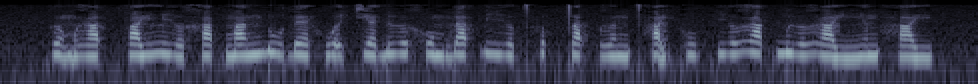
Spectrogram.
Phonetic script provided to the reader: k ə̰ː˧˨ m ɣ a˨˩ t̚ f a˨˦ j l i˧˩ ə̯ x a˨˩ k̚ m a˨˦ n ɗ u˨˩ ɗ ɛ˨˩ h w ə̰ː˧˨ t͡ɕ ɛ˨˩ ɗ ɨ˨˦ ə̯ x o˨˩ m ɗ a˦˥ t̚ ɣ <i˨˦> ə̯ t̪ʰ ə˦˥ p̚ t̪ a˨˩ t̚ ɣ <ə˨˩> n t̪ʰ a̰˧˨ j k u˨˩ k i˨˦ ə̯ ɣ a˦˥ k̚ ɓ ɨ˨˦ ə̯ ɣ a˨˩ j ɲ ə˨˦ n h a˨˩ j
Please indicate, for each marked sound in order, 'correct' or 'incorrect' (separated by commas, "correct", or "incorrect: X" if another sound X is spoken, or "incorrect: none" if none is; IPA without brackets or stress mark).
incorrect: i˨˩, correct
